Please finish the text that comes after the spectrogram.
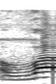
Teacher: वह बोलते ही थोड़ा सा होंठ सट रहा है तो होठ सट रहा है। ओठ के बगल में दांत बैठा हुआ है। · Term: दंतोष्ठ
